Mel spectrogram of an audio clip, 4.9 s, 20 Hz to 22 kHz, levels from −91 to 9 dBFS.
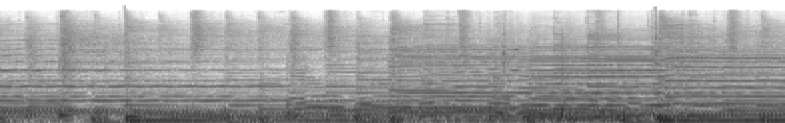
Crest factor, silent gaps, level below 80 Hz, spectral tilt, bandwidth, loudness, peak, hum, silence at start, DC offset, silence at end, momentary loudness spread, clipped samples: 16 dB; none; -26 dBFS; -6 dB/octave; 16.5 kHz; -19 LUFS; -2 dBFS; none; 0 s; under 0.1%; 0 s; 6 LU; under 0.1%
